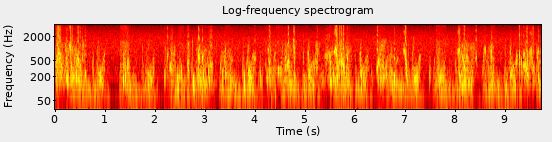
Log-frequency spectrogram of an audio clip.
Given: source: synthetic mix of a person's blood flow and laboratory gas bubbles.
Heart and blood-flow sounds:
Doppler ultrasound of blood flow; precordium
0.00-0.64 s: bubbles
1.28-1.51 s: bubbles
2.16-2.39 s: bubbles
2.46-2.58 s: bubbles
2.62-2.71 s: bubbles
2.82-3.25 s: bubbles
3.31-3.56 s: bubbles
3.97-4.02 s: bubbles
4.07-4.84 s: bubbles
5.19-5.94 s: bubbles
6.41-6.88 s: bubbles
6.93-7.08 s: bubbles
7.46-7.52 s: bubbles
7.60-7.81 s: bubbles
8.02-8.45 s: bubbles
8.54-8.80 s: bubbles
9.24-9.74 s: bubbles
From the record:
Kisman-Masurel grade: 343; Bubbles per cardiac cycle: rolling drumbeat, 9 or more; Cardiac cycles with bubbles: 100%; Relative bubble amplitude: loud (0.450 to 0.775); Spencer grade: 3 (all of the cardiac periods contain showers or single bubble signals, but not dominating or overriding the cardiac motion signals); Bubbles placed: only in the low amplitude regions of the cardiac cycle

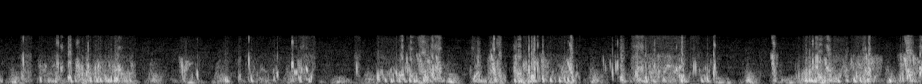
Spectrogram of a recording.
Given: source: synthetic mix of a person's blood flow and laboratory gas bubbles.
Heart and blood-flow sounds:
Doppler ultrasound of blood flow; precordium
0.00-0.04 s: bubbles
0.20-0.33 s: bubbles
0.37-1.36 s: bubbles
1.78-2.01 s: bubbles
2.22-2.33 s: bubbles
2.38-2.82 s: bubbles
2.88-3.16 s: bubbles
3.54-3.61 s: bubbles
3.75-4.46 s: bubbles
4.69-5.07 s: bubbles
5.11-5.80 s: bubbles
6.00-7.21 s: bubbles
7.70-7.79 s: bubbles
7.95-8.83 s: bubbles
8.96-9.23 s: bubbles
From the record:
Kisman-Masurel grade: 444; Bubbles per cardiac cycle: continuous sound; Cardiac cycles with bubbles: 100%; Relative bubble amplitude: maximal (0.775 to 0.999); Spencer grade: 4 (maximum detectable bubble signal sounding continuously throughout systole and diastole of every cardiac period, and overriding the amplitude of the normal cardiac signals); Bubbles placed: only in the low amplitude regions of the cardiac cycle

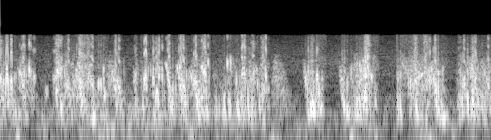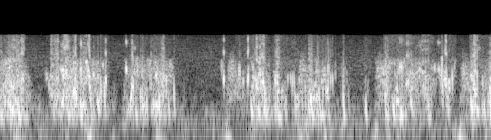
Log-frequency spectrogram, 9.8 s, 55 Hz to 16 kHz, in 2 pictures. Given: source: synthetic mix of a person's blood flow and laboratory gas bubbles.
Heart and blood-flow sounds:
Doppler ultrasound of blood flow; subclavian vein
0.00-0.38 s: bubbles
0.44-1.27 s: bubbles
1.32-2.71 s: bubbles
3.01-3.27 s: bubbles
3.37-3.80 s: bubbles
3.97-4.52 s: bubbles
4.55-5.21 s: bubbles
5.35-6.01 s: bubbles
6.14-6.69 s: bubbles
7.11-8.28 s: bubbles
8.30-8.44 s: bubbles
8.53-8.62 s: bubbles
8.66-9.50 s: bubbles
9.61-9.83 s: bubbles
From the record:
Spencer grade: 4 (maximum detectable bubble signal sounding continuously throughout systole and diastole of every cardiac period, and overriding the amplitude of the normal cardiac signals); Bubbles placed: anywhere in the cardiac cycle

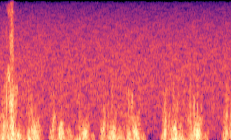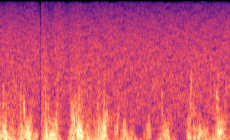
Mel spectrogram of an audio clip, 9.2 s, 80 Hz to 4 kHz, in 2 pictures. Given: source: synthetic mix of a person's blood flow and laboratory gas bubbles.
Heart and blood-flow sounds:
Doppler ultrasound of blood flow; precordium
0.10-0.36 s: bubbles
From the record:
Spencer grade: 1 (occasional bubble signal discernible with the cardiac motion signal, with majority of cardiac periods free of bubbles); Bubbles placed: anywhere in the cardiac cycle

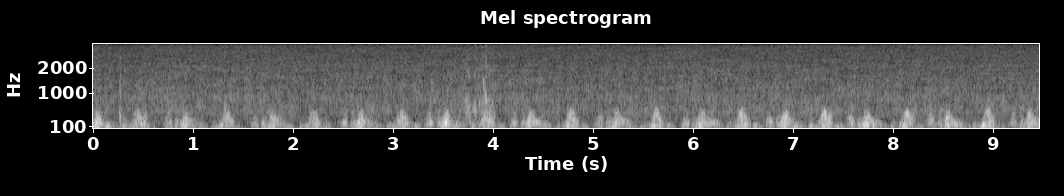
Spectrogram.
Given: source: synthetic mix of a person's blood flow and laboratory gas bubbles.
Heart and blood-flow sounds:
Doppler ultrasound of blood flow; precordium
0.25-0.31 s: bubbles
1.30-1.34 s: bubbles
3.70-4.03 s: bubbles
From the record:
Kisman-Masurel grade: 121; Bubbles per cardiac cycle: 1 to 2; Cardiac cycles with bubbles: 10 to 50%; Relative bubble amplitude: barely perceptible (0.100 to 0.250); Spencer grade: 2 (many but less than half of the cardiac periods contain bubble signals, singularly or in groups); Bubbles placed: only in the low amplitude regions of the cardiac cycle

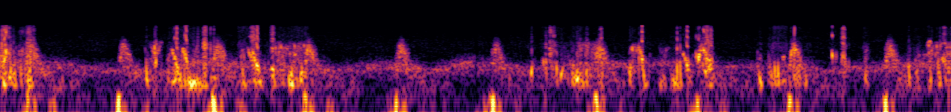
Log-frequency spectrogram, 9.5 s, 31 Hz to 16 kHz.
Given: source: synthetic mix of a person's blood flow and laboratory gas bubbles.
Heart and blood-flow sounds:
Doppler ultrasound of blood flow; subclavian vein
0.00-0.40 s: bubbles
1.47-1.65 s: bubbles
1.68-2.23 s: bubbles
2.40-3.19 s: bubbles
5.29-5.38 s: bubbles
5.43-6.08 s: bubbles
6.30-6.53 s: bubbles
6.60-7.21 s: bubbles
7.58-8.14 s: bubbles
8.30-8.53 s: bubbles
8.65-8.73 s: bubbles
9.08-9.52 s: bubbles
From the record:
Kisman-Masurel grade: 333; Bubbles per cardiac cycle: rolling drumbeat, 9 or more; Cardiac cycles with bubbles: 50 to 99%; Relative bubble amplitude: loud (0.450 to 0.775); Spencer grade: 3 (all of the cardiac periods contain showers or single bubble signals, but not dominating or overriding the cardiac motion signals); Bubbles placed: anywhere in the cardiac cycle

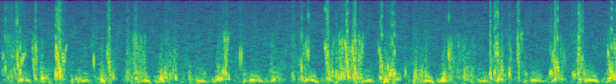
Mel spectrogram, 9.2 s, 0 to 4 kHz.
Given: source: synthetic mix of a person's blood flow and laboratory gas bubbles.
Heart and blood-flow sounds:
Doppler ultrasound of blood flow; precordium
0.03-0.41 s: bubbles
0.47-0.58 s: bubbles
0.80-1.02 s: bubbles
1.37-1.45 s: bubbles
1.59-1.77 s: bubbles
1.88-2.20 s: bubbles
2.46-2.69 s: bubbles
3.29-3.47 s: bubbles
3.58-3.66 s: bubbles
4.37-4.44 s: bubbles
4.49-4.65 s: bubbles
4.86-5.48 s: bubbles
5.66-6.11 s: bubbles
6.19-6.46 s: bubbles
6.70-7.13 s: bubbles
7.32-7.57 s: bubbles
7.60-7.70 s: bubbles
7.75-7.86 s: bubbles
8.23-8.49 s: bubbles
8.56-8.80 s: bubbles
9.10-9.25 s: bubbles
From the record:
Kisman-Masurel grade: 242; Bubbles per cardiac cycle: several, 3 to 8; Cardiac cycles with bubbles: 100%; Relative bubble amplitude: moderate (0.250 to 0.450); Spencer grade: 3 (all of the cardiac periods contain showers or single bubble signals, but not dominating or overriding the cardiac motion signals); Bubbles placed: anywhere in the cardiac cycle

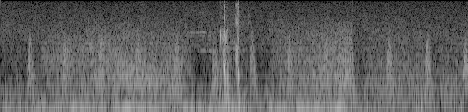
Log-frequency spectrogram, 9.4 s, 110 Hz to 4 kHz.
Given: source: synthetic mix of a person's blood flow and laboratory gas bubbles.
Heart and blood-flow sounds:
Doppler ultrasound of blood flow; subclavian vein
4.38-4.66 s: bubbles
4.69-4.80 s: bubbles
From the record:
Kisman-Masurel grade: 212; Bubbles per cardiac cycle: several, 3 to 8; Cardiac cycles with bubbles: 1 to 10%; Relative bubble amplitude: moderate (0.250 to 0.450); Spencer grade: 1 (occasional bubble signal discernible with the cardiac motion signal, with majority of cardiac periods free of bubbles); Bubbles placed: anywhere in the cardiac cycle

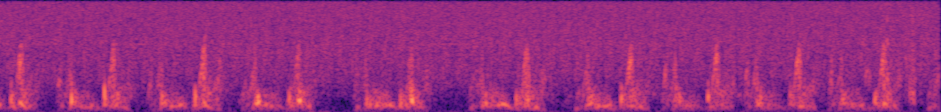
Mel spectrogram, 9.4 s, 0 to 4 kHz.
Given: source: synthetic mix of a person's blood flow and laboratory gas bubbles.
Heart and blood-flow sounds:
Doppler ultrasound of blood flow; precordium
8.67-8.74 s: bubbles
8.88-8.96 s: bubbles
9.07-9.21 s: bubbles
From the record:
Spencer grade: 1 (occasional bubble signal discernible with the cardiac motion signal, with majority of cardiac periods free of bubbles); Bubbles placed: only in the low amplitude regions of the cardiac cycle

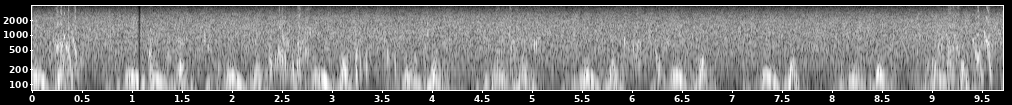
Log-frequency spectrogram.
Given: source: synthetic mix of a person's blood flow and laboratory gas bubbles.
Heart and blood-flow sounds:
Doppler ultrasound of blood flow; precordium
0.16-0.54 s: bubbles
1.15-1.56 s: bubbles
1.70-1.81 s: bubbles
2.35-2.81 s: bubbles
3.06-3.40 s: bubbles
3.52-3.68 s: bubbles
3.72-3.86 s: bubbles
4.62-4.88 s: bubbles
4.95-5.08 s: bubbles
5.84-6.11 s: bubbles
6.15-6.39 s: bubbles
8.93-9.29 s: bubbles
9.37-9.72 s: bubbles
From the record:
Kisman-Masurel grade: 232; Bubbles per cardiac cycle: several, 3 to 8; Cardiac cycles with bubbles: 50 to 99%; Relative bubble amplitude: moderate (0.250 to 0.450); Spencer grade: 3 (all of the cardiac periods contain showers or single bubble signals, but not dominating or overriding the cardiac motion signals); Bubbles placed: only in the low amplitude regions of the cardiac cycle

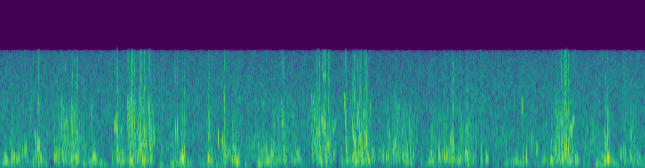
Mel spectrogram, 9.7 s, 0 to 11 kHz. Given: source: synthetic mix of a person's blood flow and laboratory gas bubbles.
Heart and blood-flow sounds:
Doppler ultrasound of blood flow; precordium
0.14-0.43 s: bubbles
0.49-0.67 s: bubbles
0.78-1.24 s: bubbles
1.33-1.41 s: bubbles
1.66-2.35 s: bubbles
2.59-2.81 s: bubbles
3.10-3.20 s: bubbles
3.23-3.64 s: bubbles
3.90-4.46 s: bubbles
4.58-5.07 s: bubbles
5.16-5.64 s: bubbles
5.71-6.23 s: bubbles
6.40-7.17 s: bubbles
7.21-7.34 s: bubbles
7.80-8.09 s: bubbles
8.22-8.72 s: bubbles
9.02-9.20 s: bubbles
9.27-9.49 s: bubbles
From the record:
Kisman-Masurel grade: 242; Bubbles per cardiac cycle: several, 3 to 8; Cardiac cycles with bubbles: 100%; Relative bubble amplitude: moderate (0.250 to 0.450); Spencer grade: 3 (all of the cardiac periods contain showers or single bubble signals, but not dominating or overriding the cardiac motion signals); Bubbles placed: anywhere in the cardiac cycle

